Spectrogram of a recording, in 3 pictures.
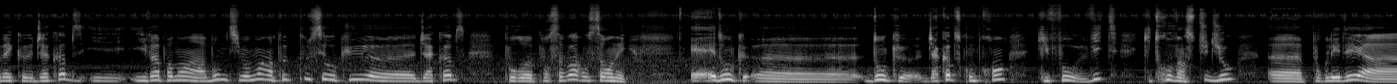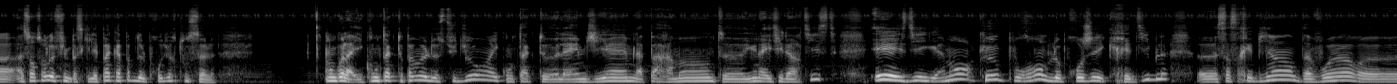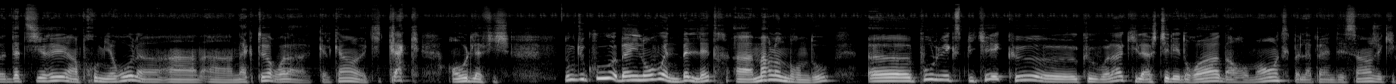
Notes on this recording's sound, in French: Cet épisode a été enregistré en plein air, histoire de profiter des grillons et du son du clocher en terme d'ambiance sonore. Dès lors que l'on débute un enregistrement en extérieur, des promeneurs bruyants déboulent d'on ne sait où et des deux roues tonitruants arrivent de partout.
